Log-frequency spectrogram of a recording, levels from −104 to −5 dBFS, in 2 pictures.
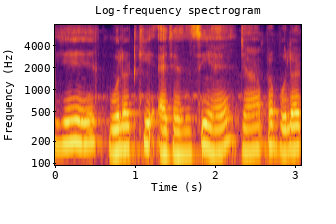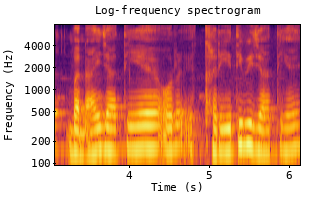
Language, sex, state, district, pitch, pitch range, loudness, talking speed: Hindi, male, Uttar Pradesh, Etah, 160 Hz, 145-170 Hz, -18 LUFS, 165 wpm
